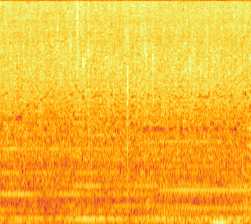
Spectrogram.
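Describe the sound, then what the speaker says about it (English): Maple and rosemary glazed pork cutlets fry in a hot pan, a steady, even sizzling hiss with faint crackles, continuous and moderately close. "the pan is hot, you will add half the pork to the pan. And you will cook until brown"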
